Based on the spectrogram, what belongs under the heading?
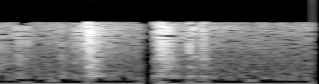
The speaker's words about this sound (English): Now, where's that paper? In the hall here someplace. Oh, the door done closed. It's locked.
